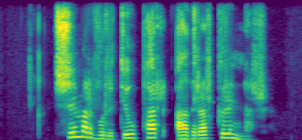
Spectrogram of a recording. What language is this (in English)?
Icelandic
